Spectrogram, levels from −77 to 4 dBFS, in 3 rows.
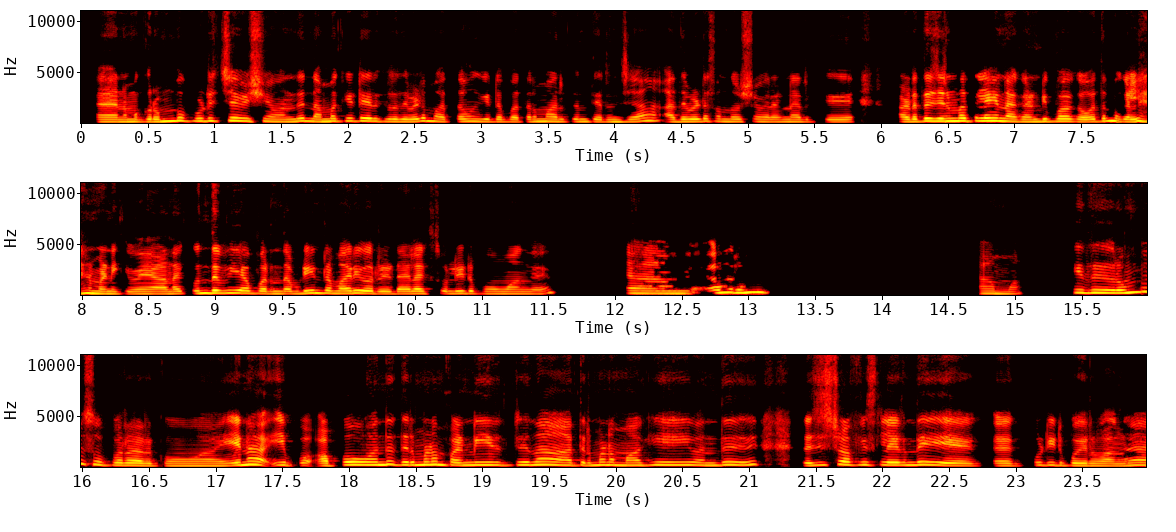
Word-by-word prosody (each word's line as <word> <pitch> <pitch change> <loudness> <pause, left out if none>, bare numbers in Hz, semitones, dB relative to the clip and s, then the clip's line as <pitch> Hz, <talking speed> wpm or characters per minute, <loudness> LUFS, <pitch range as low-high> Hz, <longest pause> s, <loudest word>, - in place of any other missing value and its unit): அ - - 0
நமக்கு 215 +1 -2
ரொம்ப 260 +6 +3
பிடிச்ச 255 +1 -2
விஷயம் 230 -2 -3
வந்து 220 +5 -1
நம்ம 230 +3 0
கிட்ட 265 +1 -3
இருக்கிறத 220 -3 -2
விட, 235 +5 0
மத்தவங்க 230 +1 -4
கிட்ட 215 0 -5
பத்திரமா 225 +3 -3
இருக்குன்னு 220 0 -7
தெரிஞ்சா, 205 +3 -4 0.2
அத - - -7
விட 235 +3 -1
சந்தோஷம் 220 0 -5
வேற 205 - -5
என்ன 210 0 -4
இருக்கு! 200 +1 -8 0.5
அடுத்த 230 +4 +3
ஜென்மத்திலேயும் 270 +1 +5
நான் 225 -2 -1
கண்டிப்பா 230 +3 0
கௌதம 250 +5 +1
கல்யாணம் 235 0 +3
பண்ணிக்குவேன். 205 -1 -2
ஆனா 210 +2 -1
குந்தவியா 255 +1 +4
பிறந்து" 215 -1 -2
அப்படின்ற 250 +3 +1
மாதிரி 240 +2 +3
ஒரு 210 -2 -3
டயலாக் 215 +1 -1
சொல்லிட்டு 225 0 -3
போவாங்க. 205 -1 -6 0.7
அ - - +1 0.6
அவரும் 305 +2 +3 1.7
ஆமா! 210 -2 -5 0.5
இது 290 0 +2 0.2
ரொம்ப 315 +7 +4
சூப்பரா 245 -5 -1
இருக்கும். 200 -1 -5 0.3
ஏன்னா 290 +5 +6 0.2
இப்போ 240 -1 -6
அப்போ 220 +6 0 0.2
வந்து 280 +3 +4
திருமணம் 275 +1 +3
பண்ணிட்டு 260 +1 +1
தான் 295 -1 +4 0.2
திருமணமாகி 250 +1 -1 0.3
வந்து 240 +4 -2 0.6
ரெஜிஸ்டர் 265 +7 0
ஆஃபீஸ்லிருந்தே 265 -1 +1 0.6
அ - - +1 0.2
கூட்டிகிட்டு 250 -3 -5
போயிருவாங்க. 205 -2 -1
235 Hz, 145 wpm, -23 LUFS, 215-260 Hz, 1.7 s, ஏன்னா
